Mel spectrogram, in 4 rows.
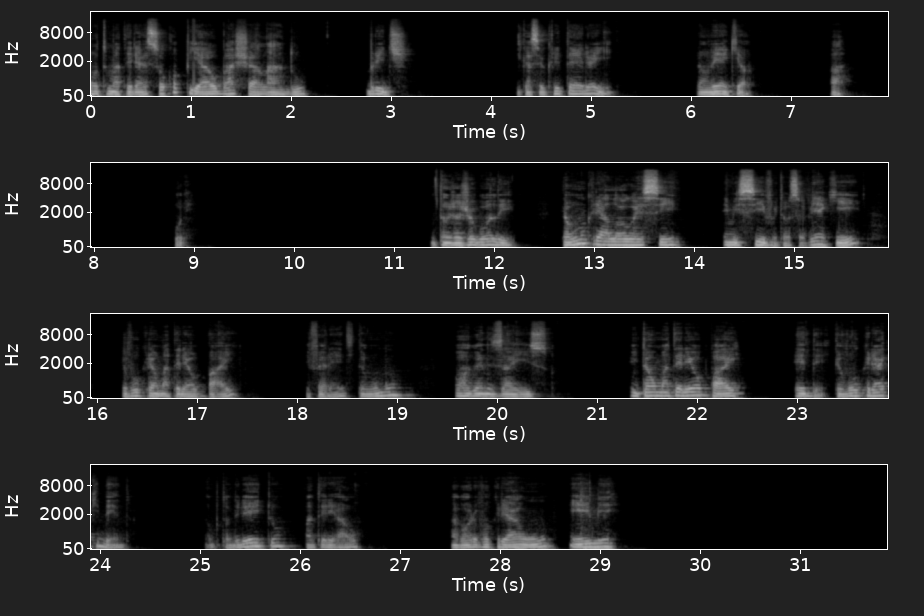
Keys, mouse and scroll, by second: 4.9 click, 6.5 click, 9.7 click, 14.9 right click, 16.9 click, 17.3-18.2 scroll up 1, 19.9 click, 22.8 click, 23.3 click, 24.4 right click, 26.3 click, 30.4 shift+e.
